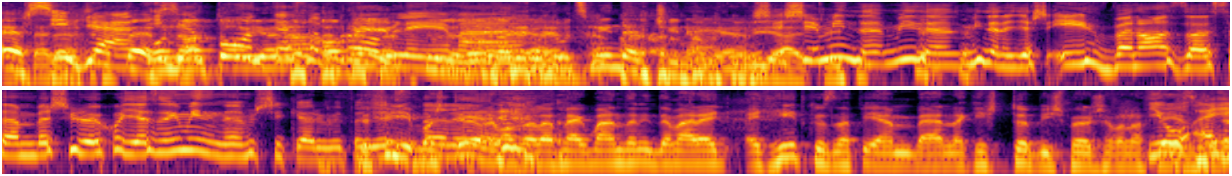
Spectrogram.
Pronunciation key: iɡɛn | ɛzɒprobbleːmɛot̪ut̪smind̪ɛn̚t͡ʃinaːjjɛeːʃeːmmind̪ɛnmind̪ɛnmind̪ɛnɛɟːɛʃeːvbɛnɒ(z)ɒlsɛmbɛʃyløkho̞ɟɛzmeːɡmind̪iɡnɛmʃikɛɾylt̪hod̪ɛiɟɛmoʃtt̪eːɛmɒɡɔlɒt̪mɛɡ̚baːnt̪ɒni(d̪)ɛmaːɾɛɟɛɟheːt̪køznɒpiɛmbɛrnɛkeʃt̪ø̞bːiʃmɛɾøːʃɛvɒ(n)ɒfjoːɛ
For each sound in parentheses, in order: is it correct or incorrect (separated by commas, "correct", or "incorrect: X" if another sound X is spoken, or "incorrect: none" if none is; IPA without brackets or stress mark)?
incorrect: zː, correct, correct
